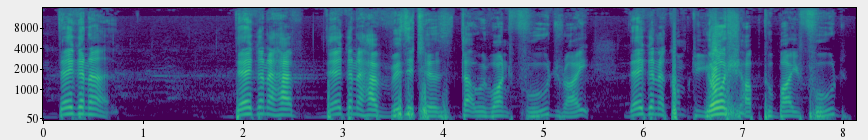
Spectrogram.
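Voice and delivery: loud, heated retort.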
